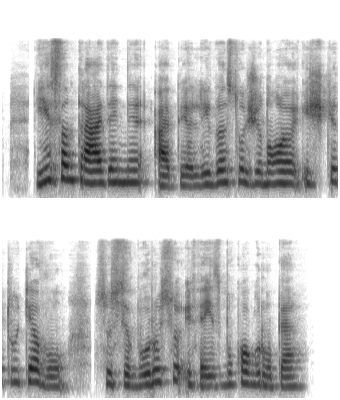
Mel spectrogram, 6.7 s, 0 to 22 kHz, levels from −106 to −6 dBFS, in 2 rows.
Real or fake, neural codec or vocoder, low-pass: fake; codec, 24 kHz, 3 kbps, HILCodec; 10.8 kHz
